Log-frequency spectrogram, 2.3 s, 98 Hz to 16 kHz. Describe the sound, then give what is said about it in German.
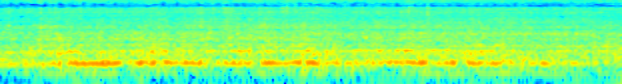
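Steady whirring drone of a large electric immersion blender mixing homemade hot cranberry sauce, a continuous even motor hum with no pauses and no voices. “Mit einem großen elektrischen Rührstab arbeitet der 53-Jährige mit Vollbart und lachenden Augen bei unserem Treffen an seiner selbstgemachten Hot Cranberry Cracker Sauce.”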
